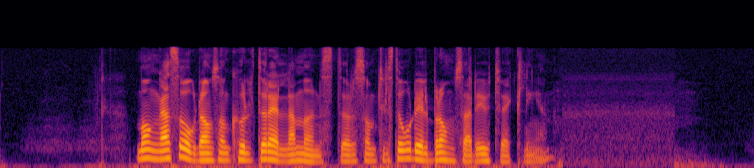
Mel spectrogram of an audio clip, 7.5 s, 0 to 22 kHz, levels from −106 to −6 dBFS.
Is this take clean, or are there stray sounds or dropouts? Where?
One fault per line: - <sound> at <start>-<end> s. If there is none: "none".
none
